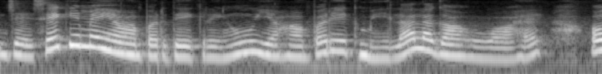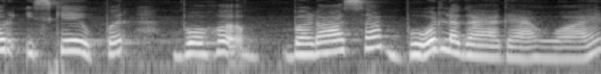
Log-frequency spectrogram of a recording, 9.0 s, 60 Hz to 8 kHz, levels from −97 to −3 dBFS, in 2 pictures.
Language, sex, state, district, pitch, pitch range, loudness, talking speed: Hindi, female, Bihar, Kishanganj, 225 Hz, 195-275 Hz, -17 LUFS, 165 wpm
